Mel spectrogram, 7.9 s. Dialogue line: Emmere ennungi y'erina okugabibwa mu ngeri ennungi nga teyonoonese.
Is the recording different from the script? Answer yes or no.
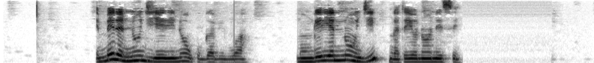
no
